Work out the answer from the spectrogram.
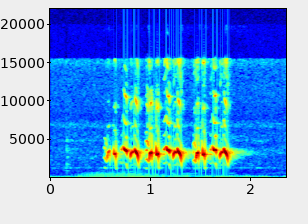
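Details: Sooty-headed bulbul perched on a branch raising its wings, used as luring sound: a quick burst of about six bright, bubbly, slurred chirps within one second over a quiet low hum.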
